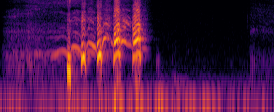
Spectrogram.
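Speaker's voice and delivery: high, loud laughing fit; loud burst of laughter. Real, not acted. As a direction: crack up loudly. Bursts out laughing after the joke.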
